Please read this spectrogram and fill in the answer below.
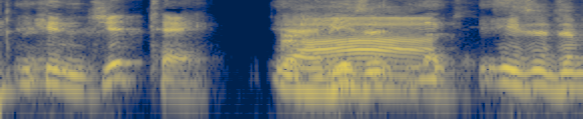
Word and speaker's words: Kinjite: He was a bad guy Duke in Kinshite. We had or Kinjite or however the hell it's pronounced. He corrected my. He kept He's saying Kinjite for yeah, Ah, he's intelligence.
